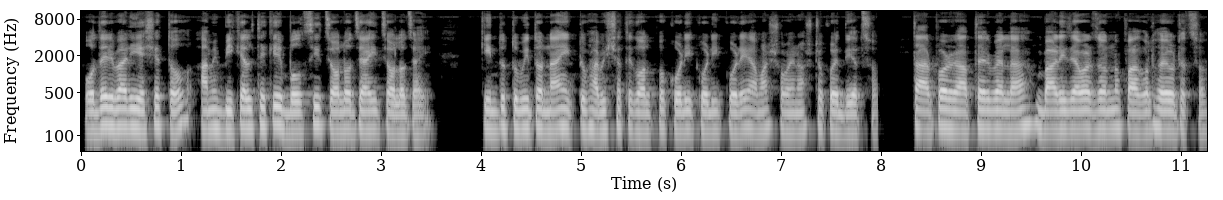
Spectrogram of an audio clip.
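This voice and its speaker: A man playing an exasperated young husband, even-toned. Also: mid-range voice, normal speed, close to an everyday voice. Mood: exasperated, scolding. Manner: scolding, sarcastic. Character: exasperated young husband, bossy yet fond. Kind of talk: romantic audio story acting.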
